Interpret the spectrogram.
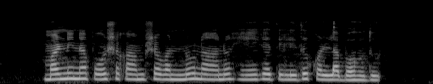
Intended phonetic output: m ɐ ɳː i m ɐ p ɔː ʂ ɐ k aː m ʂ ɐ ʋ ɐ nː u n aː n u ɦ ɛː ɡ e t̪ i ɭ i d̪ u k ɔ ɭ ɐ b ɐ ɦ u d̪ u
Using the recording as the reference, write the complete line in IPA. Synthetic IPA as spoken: m ɐ ɳː i n ɐ p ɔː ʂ ɐ k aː m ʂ ɐ ʋ ɐ nː u n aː n u ɦ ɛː ɡ e t̪ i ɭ i d̪ u k ɔ ɭː ɐ b ɐ ɦ u d̪ u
